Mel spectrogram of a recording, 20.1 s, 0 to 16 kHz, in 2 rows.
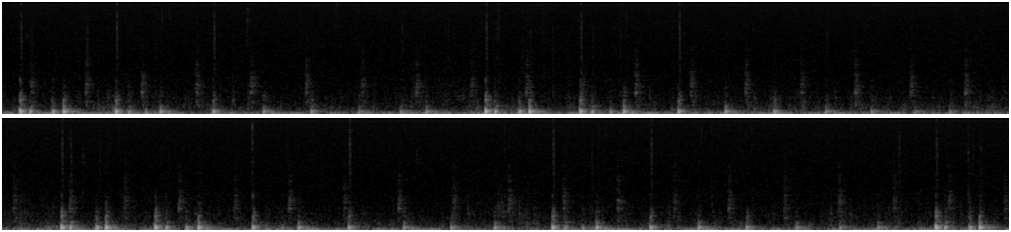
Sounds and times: large clock on the mantelshelf 0:00.0 - 0:20.1

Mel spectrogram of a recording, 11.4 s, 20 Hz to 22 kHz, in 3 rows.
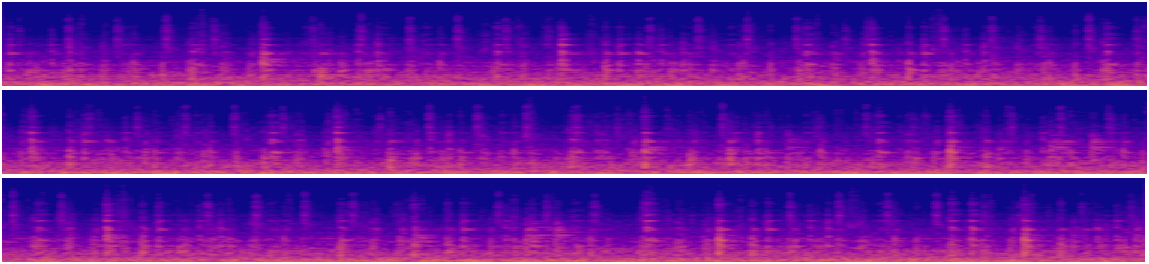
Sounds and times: very big fan (diameter 3 meters) is naturally turning with air 0:00.0 - 0:11.4

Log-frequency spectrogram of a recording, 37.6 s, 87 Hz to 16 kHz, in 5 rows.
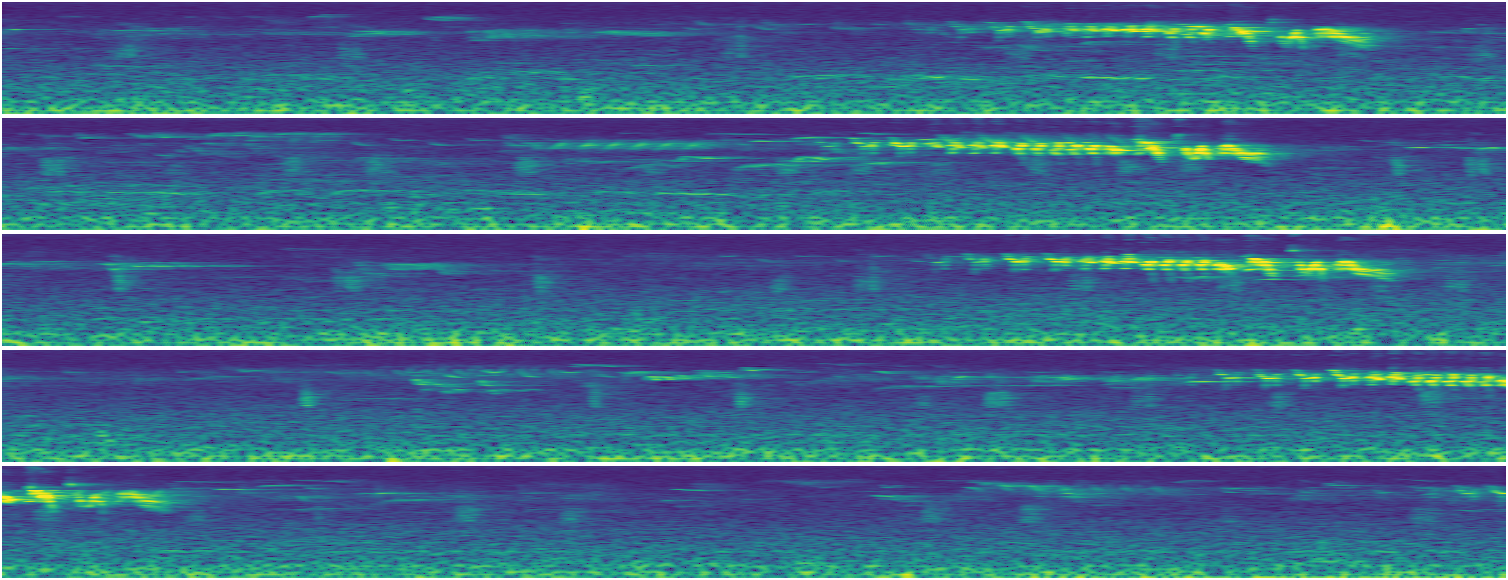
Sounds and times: blackbirds 0:00.0 - 0:37.6

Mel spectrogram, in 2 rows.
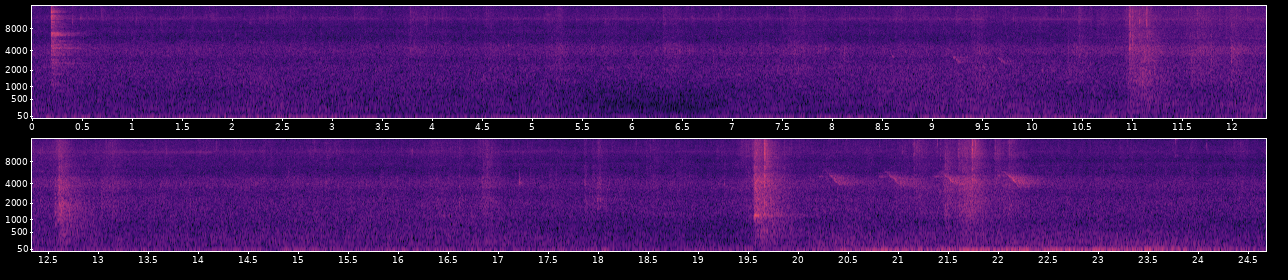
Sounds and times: Birdsong 0:08.5 - 0:10.3
Birdsong 0:19.9 - 0:23.0

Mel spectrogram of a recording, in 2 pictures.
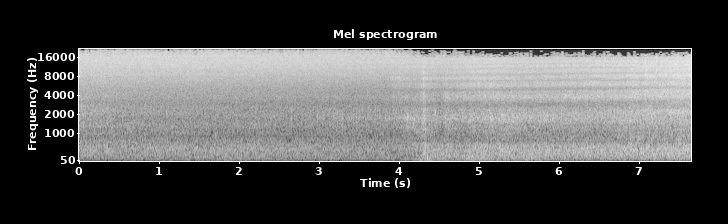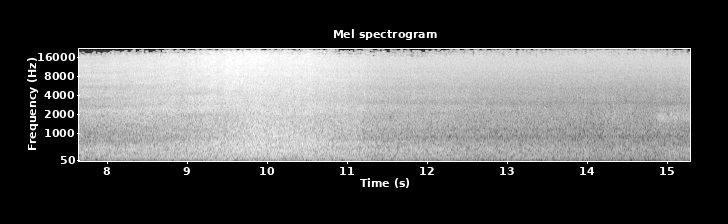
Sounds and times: Big waves are rolling and wheeling along the jetty 0:00.0 - 0:15.2

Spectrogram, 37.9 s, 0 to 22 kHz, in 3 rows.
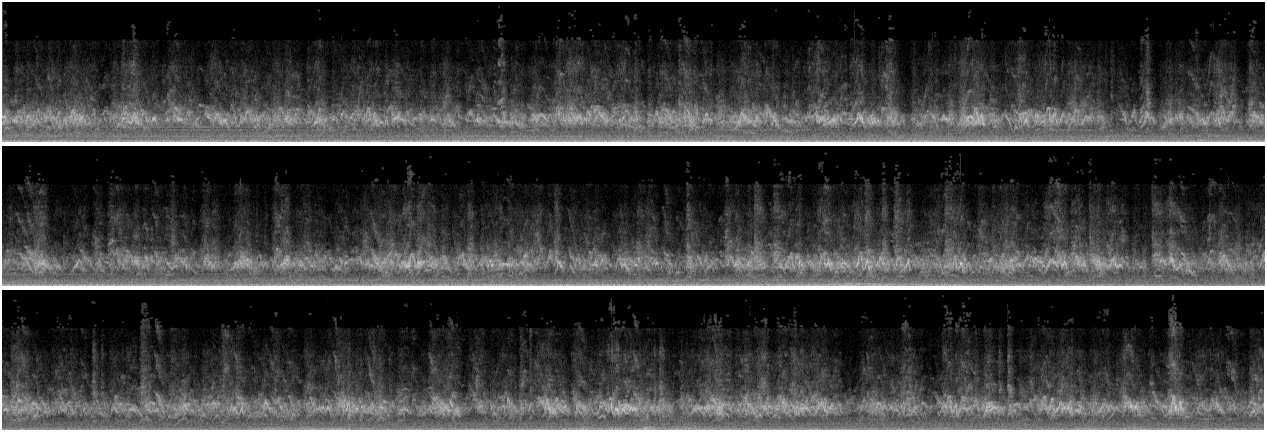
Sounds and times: sparrows are fighting 0:00.0 - 0:37.8

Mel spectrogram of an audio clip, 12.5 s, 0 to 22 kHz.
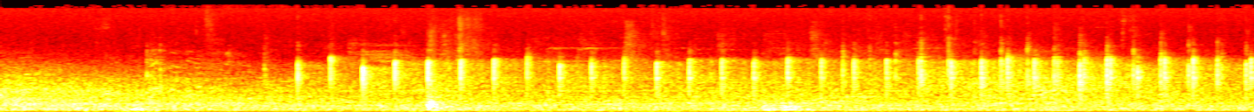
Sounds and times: Public Clapping 0:02.6 - 0:12.5

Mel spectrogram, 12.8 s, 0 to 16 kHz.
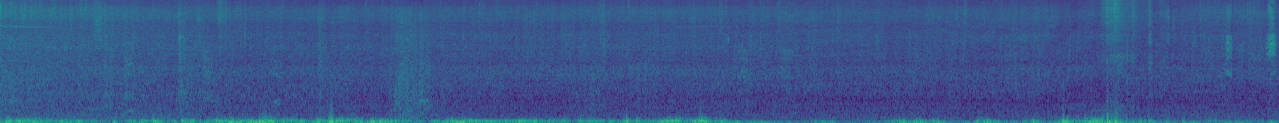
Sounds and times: cars 0:00.0 - 0:10.6
Birds 0:11.8 - 0:12.7

